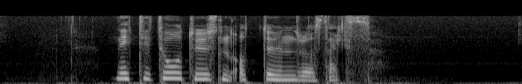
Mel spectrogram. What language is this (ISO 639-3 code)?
nor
